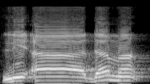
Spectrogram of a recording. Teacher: वइज़ क़ुलना लिल मलाइकति इसजुदू लिआदम, लिआदम हमज़ा के ऊपर खड़ा ज़बर है, खड़ा ज़बर को एक अलिफ के बराबर खींच कर पढ़ेंगे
